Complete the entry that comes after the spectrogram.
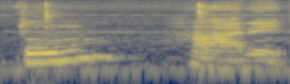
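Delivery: "तुम हारे" split, a clear break after तुम; pause inside word. Shown as a demonstration. Teacher showing how a pause splits the word, pause between तुम and हारे. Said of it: "अगर हम इसमें विराम या अवसान की स्थिति".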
